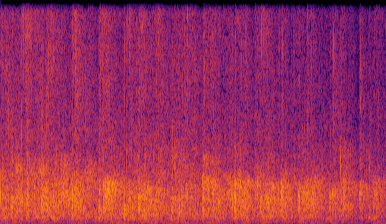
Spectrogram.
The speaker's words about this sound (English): Let's give the Lord a big round of applause for all that He's done.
